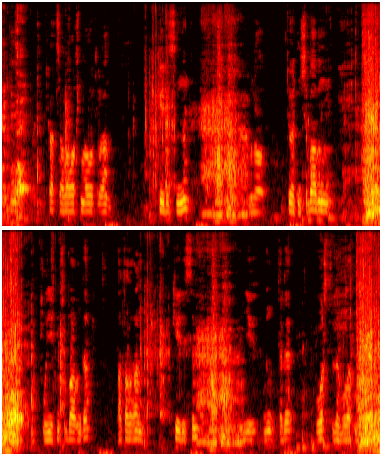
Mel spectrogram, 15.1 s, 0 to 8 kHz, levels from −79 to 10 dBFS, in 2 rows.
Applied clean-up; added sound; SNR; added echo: classical method WPE with log-MMSE.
